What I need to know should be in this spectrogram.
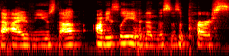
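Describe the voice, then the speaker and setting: Over a quiet background, a woman talks at a moderate pace in a fairly low pitch, with monotone, flat intonation. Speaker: beauty vlogger. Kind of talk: casual vlog chat. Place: bathroom. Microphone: phone near.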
